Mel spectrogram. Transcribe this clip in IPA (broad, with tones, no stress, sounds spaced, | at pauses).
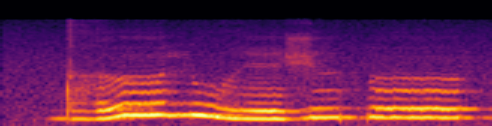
d a̤˨ ɣ ɵː˦ n u˦˨ ɣ e˨ ʒ ɨ˦ ɓ ɵː˦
